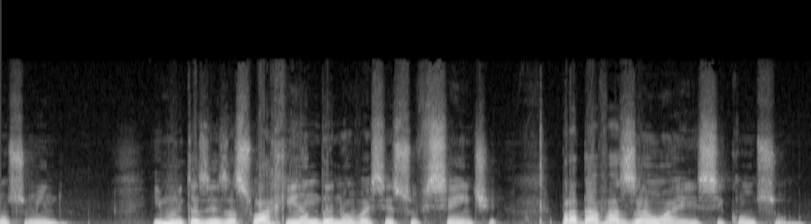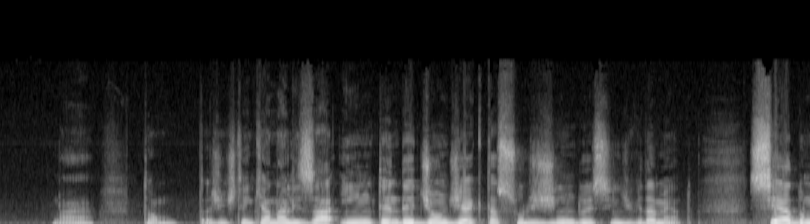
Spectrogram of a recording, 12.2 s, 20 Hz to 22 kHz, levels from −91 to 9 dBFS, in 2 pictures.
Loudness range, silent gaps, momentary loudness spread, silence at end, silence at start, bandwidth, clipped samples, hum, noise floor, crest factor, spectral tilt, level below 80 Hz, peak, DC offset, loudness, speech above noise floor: 5 LU; none; 14 LU; 0 s; 0 s; 13 kHz; under 0.1%; none; -47 dBFS; 14 dB; -6 dB/octave; -42 dBFS; 0 dBFS; under 0.1%; -13 LUFS; 34 dB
